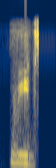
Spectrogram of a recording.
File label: "weeds", Indian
